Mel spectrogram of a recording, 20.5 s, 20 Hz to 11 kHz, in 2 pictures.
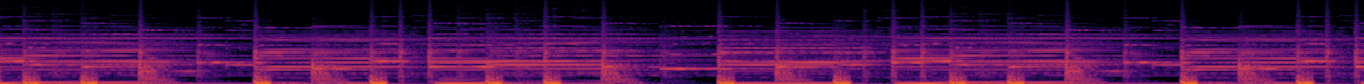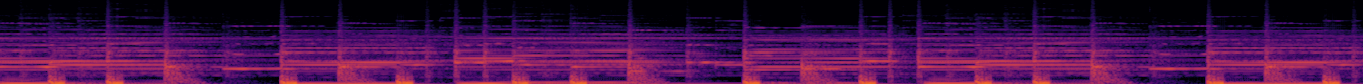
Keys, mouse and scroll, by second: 3.1 click, 7.6 click, 10.7 click.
